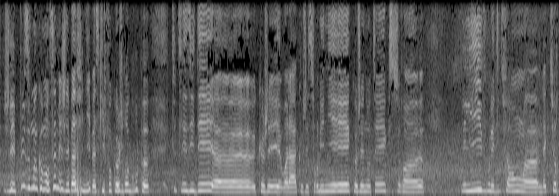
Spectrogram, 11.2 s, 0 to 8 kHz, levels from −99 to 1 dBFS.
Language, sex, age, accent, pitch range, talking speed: French, female, 20-39, French, 220-265 Hz, 200 wpm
